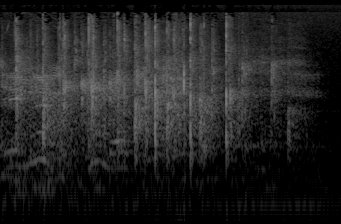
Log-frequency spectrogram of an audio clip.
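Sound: audience clapping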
